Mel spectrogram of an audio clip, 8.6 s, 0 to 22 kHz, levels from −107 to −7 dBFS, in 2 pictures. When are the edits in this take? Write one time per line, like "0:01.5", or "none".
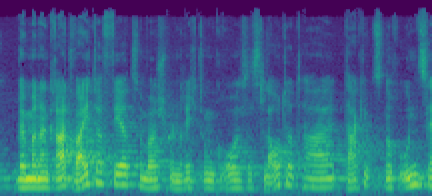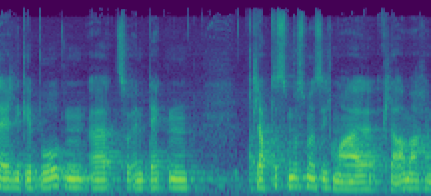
0:07.6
